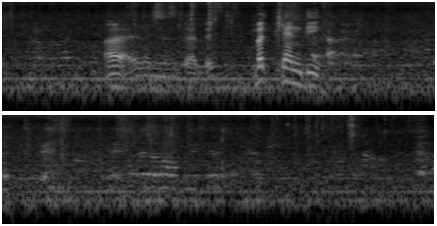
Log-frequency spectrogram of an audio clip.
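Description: A young man talks close by with animation.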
